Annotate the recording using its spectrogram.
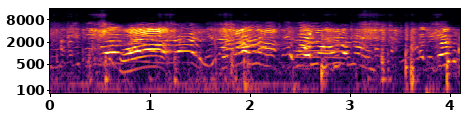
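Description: Several children shouting and calling out at once, high voices overlapping one another.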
